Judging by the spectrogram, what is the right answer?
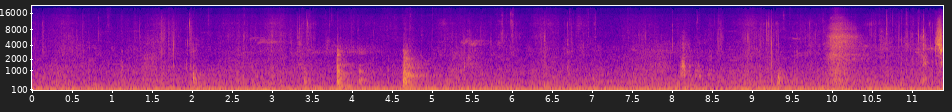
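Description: Baby back ribs sizzle on a Weber kettle grill heated with guava wood, a steady fizzing hiss with scattered clacks and scrapes as the meat is laid on the grate, close and moderately loud.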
